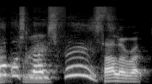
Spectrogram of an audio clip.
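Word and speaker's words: Szoboszlai: his name, you won't pronounce it, so you can. It's just Soboslai.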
